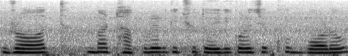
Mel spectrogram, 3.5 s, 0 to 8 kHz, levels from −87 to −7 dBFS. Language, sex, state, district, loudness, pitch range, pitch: Bengali, female, West Bengal, Malda, -15 LUFS, 195-215 Hz, 210 Hz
